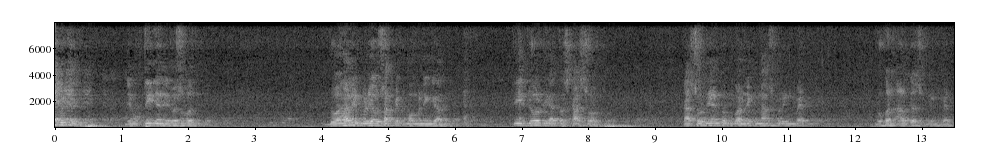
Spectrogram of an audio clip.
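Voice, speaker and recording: A man preaching a humorous sermon in a mosque, bantering with the congregation and swinging from loud fervor to hushed storytelling. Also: mid-range voice. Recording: echoey mosque, distant mic, noisy.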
